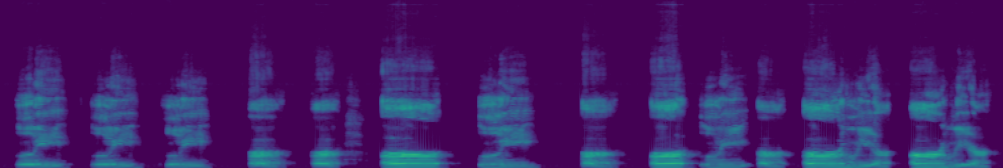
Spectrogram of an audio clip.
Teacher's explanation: tongue touches nothing the r sound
